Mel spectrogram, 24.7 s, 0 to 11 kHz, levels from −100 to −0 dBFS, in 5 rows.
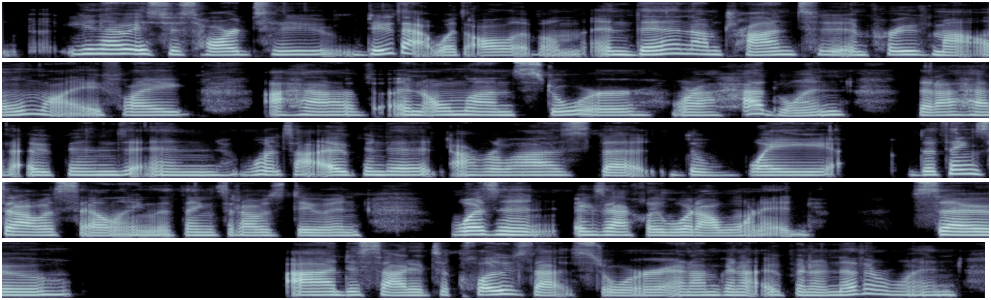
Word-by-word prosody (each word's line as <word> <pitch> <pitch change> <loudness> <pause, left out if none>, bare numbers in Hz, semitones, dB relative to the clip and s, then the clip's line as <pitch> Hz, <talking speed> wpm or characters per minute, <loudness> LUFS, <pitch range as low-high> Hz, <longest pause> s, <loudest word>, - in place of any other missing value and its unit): y - - -18 0.2
you 255 +2 0
know, 260 0 +5
it's 245 -3 +4
just 215 -3 -2
hard 200 0 +2
to 215 +1 -3
do 230 +6 +3
that 305 - +1
with 175 - -3
all 175 +2 -1
of - - -7
‘em, 210 - -7
and 205 -1 0
then 245 +4 +3
I'm 225 -2 +1
trying 200 +2 +2
to 210 - -6
improve 205 +1 0
my 175 -2 0
own 205 +8 -2
life, 200 -2 -4
like, 185 +1 -1 0.4
I - - +3
have 190 -1 0
an 195 -1 +1
online 195 -2 +1
store 185 -1 0
well 175 - 0
I 180 - -5
had 255 -6 +2
one 165 +6 -2 0.4
that 180 0 +1
I 185 - +2
had 185 -2 -1
opened, 195 +2 0
and 180 -1 -1
once 205 +1 -1
I - - +2
opened 195 +1 0
it, 195 0 +1
I - - 0
realized 185 0 -1
that 165 -2 0
the 190 0 -3 0.2
way 185 +1 +1 0.4
the 200 +2 0
things 250 +4 +1
that 195 -2 +5
I - - +4
was 180 0 0
selling, 155 - -1
the 95 - -3
things 175 - -2
that 180 - -6
I 170 - +3
was 170 -1 -3
doing 165 +1 -2 0.4
wasn't 205 -2 +4
exactly 185 -2 +2
what 175 0 +2
I 155 - +4
wanted, 165 +5 -5 0.5
so 190 +1 +4 1.1
I 190 +1 +6
decided 175 -3 +1
to 185 - -5
close 215 +3 +3
that 165 -2 0
store, 165 +1 -2
and 180 +1 -1
I'm 180 +1 0
gonna 180 -1 0
open 180 0 -3
another 210 +8 0
one 190 -1 -4
190 Hz, 185 wpm, -23 LUFS, 180-205 Hz, 1.1 s, I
